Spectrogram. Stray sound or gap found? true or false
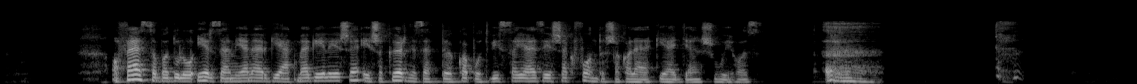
true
